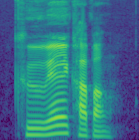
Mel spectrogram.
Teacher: When '의'(eui) is in between two separate words, it makes 에(eh) sound.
